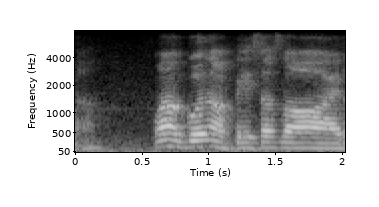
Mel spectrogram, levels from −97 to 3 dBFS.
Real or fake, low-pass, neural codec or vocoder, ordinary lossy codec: real; 7.2 kHz; none; Opus, 24 kbps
